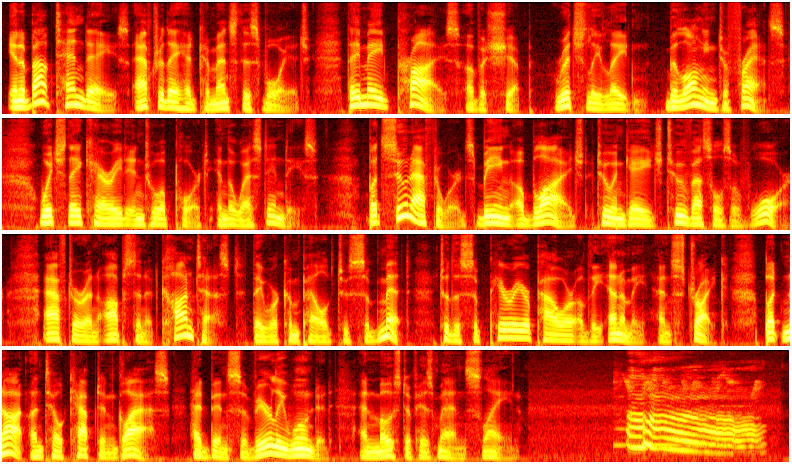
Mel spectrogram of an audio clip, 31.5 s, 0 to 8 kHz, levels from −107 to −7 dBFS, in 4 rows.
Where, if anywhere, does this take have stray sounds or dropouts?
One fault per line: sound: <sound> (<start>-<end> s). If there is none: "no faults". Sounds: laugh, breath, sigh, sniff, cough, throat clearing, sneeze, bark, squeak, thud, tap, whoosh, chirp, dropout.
sound: sigh (29.8-31.3 s)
